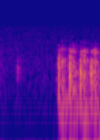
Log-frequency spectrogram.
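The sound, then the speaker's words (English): A faint single tap, then a quick, steady run of four or five firm knocks on an office door, fairly loud, with no voices. “We'll knock.”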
